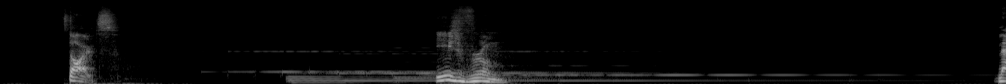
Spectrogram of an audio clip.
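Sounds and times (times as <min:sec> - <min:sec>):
ambient music with bell-like tones: 0:02.0 - 0:10.0.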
